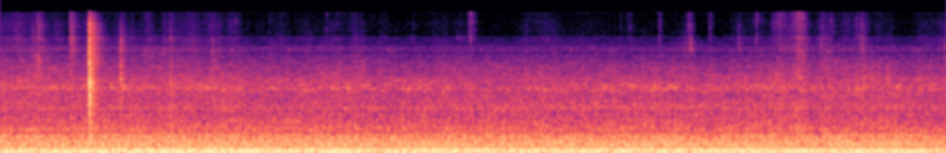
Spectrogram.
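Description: Steady low rumble of a Dutch NS passenger train running along the track, heard from inside the carriage, with a single sharp click about a second in.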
